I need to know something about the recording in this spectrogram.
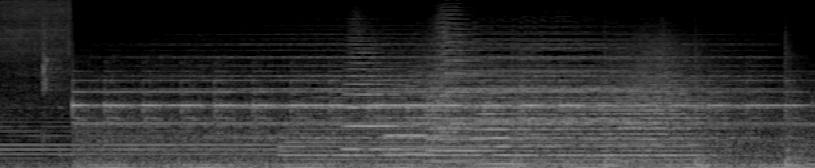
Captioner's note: alarm bell sounding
